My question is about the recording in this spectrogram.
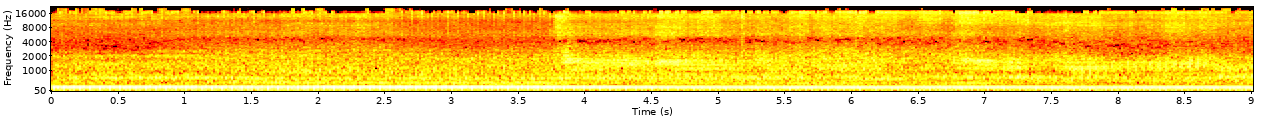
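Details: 5 HP MTD wood chipper/shredder after a carburetor kit replacement: steady, even hum from the small single-cylinder engine holding speed while chewing branches; runs smoothly under load.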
